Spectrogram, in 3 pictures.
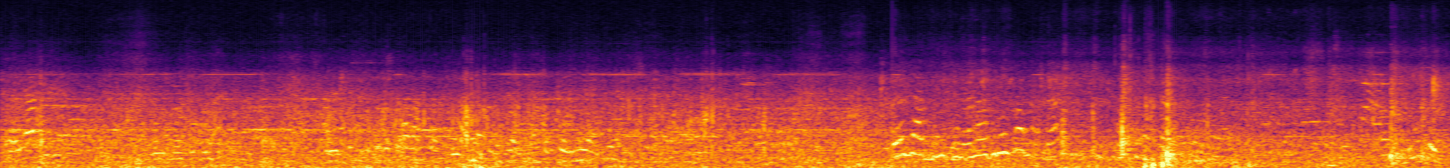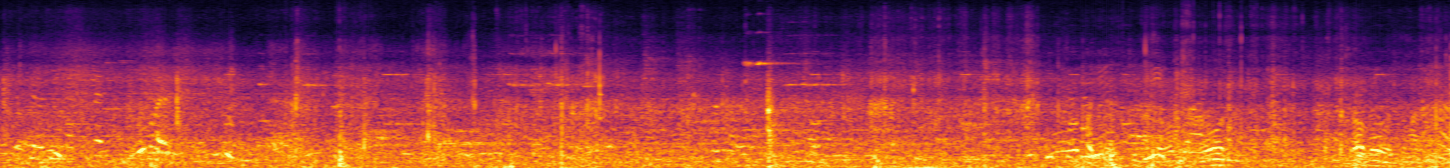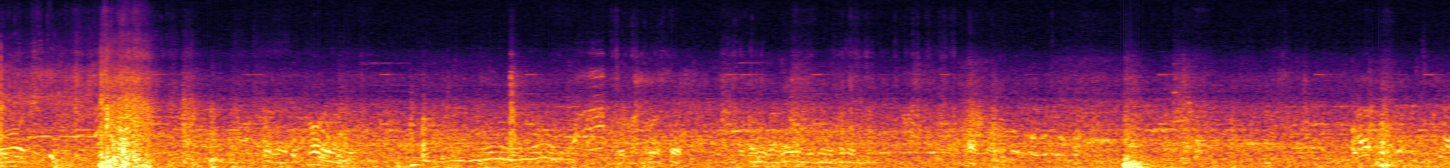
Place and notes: Centrum Handlowe Turzyn, Szczecin, Poland
Ambiance inside supermarket.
